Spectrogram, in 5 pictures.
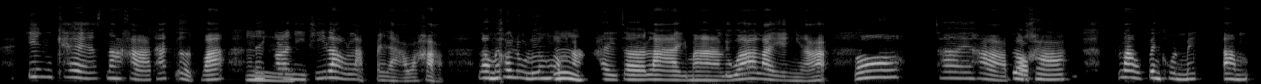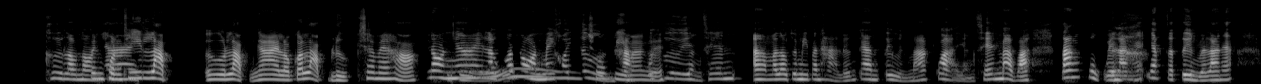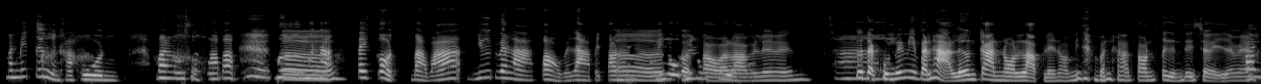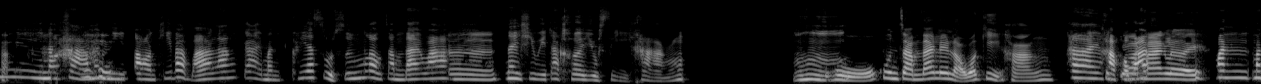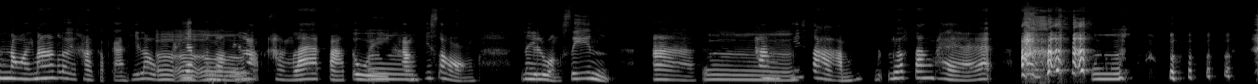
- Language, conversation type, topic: Thai, podcast, คุณเคยทำดีท็อกซ์ดิจิทัลไหม แล้วเป็นยังไง?
- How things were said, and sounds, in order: in English: "In case"; unintelligible speech; drawn out: "โอ้โฮ"; laughing while speaking: "เออ"; chuckle; laughing while speaking: "มีแต่ปัญหา"; laughing while speaking: "คะ ? เออ"; chuckle; laugh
